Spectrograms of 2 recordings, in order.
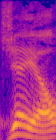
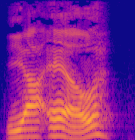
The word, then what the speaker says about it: Yael: So here is Jael, or in the Hebrew, Yael.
